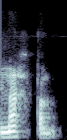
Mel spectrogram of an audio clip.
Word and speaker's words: Martin: Solo atención con el nombre, que en francés es Martin. ¿Okay? Se pronuncia Martin, ¿no? Porque la IN sería nasal, ¿no? Un sonido nasal, por ende es un.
